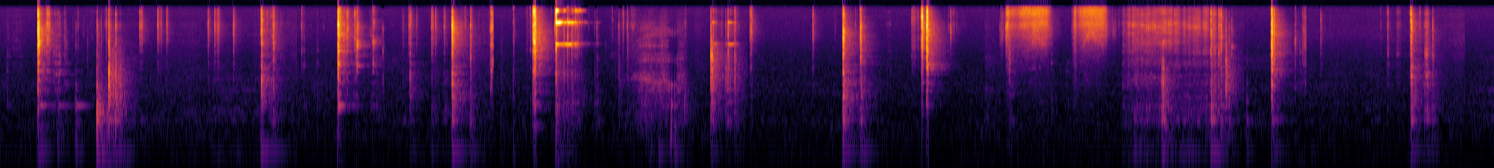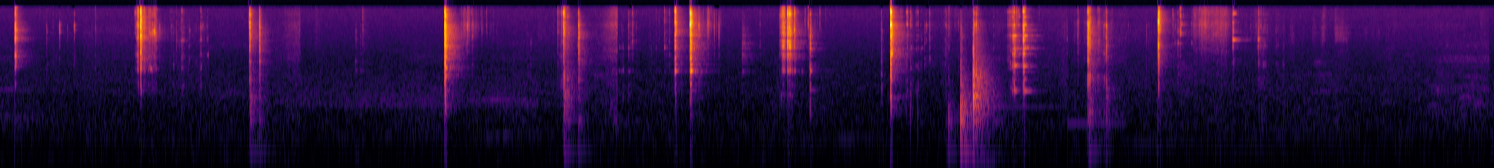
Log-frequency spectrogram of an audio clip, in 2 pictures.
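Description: Stained glass being cut and handled: an irregular run of sharp clicks, snaps and clinks as glass pieces are broken off with pliers and set down on the board. About ten seconds in, a scratchy hiss lasting a couple of seconds, typical of a glass cutter scoring a line.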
